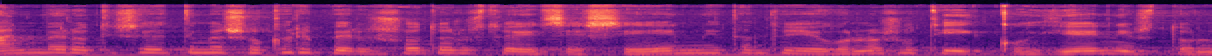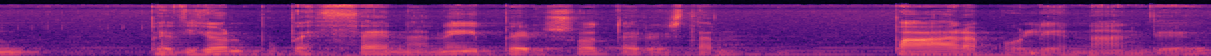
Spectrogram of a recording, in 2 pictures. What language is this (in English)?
Greek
